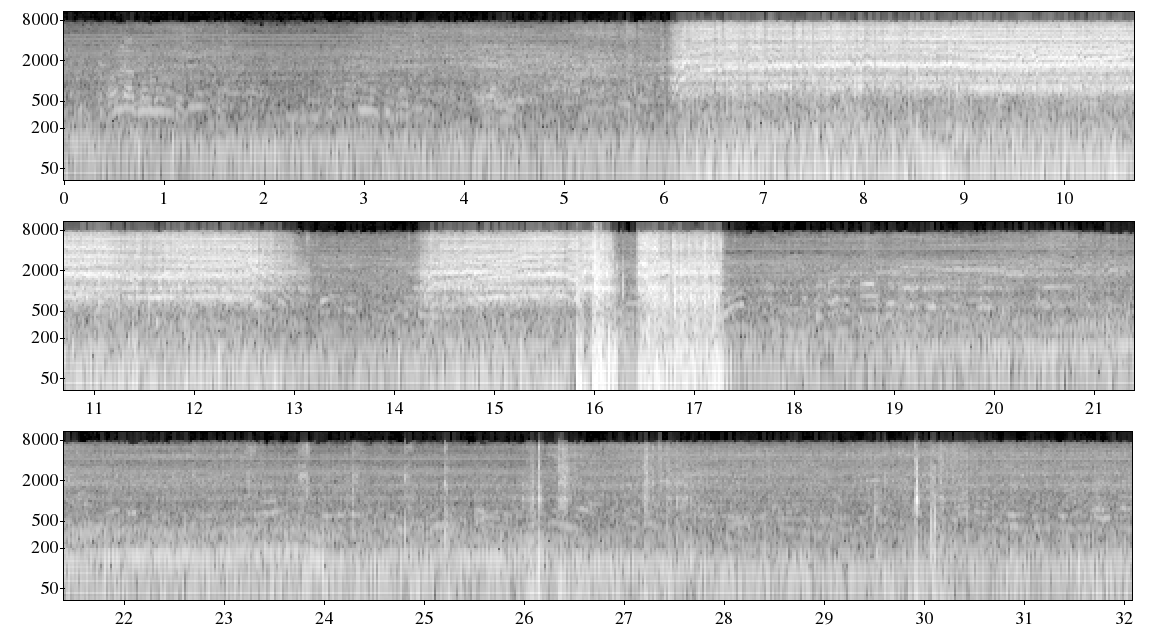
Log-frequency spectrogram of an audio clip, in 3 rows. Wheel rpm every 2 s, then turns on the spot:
0, 0, 10, 190, 220, 220, 90, 160, 70, 0, 0, 0, 0, 0, 0, 0.
12-14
